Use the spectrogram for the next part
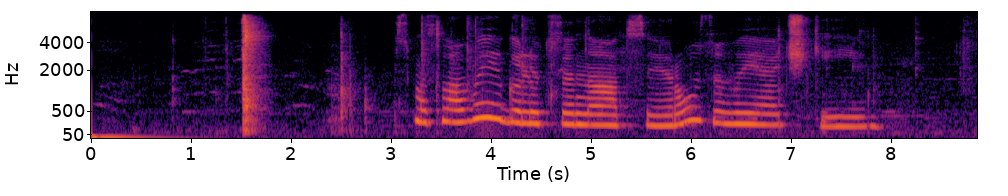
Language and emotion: Russian, sad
